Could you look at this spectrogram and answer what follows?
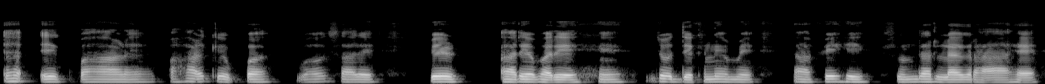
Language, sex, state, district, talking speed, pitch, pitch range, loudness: Hindi, male, Bihar, Lakhisarai, 120 wpm, 120 Hz, 115-125 Hz, -19 LUFS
